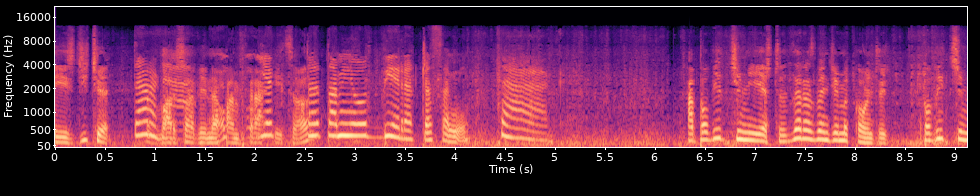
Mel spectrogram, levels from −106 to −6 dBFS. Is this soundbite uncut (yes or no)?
no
